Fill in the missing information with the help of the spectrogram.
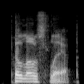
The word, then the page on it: pillowslip: American English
